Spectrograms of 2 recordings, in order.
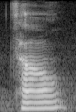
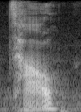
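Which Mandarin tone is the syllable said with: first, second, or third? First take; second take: first; third. First: The syllable stays high and level. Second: The syllable dips low and then rises. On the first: It means to operate or to grasp. "to operate. First tone" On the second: It means grass. "third tone, grass"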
